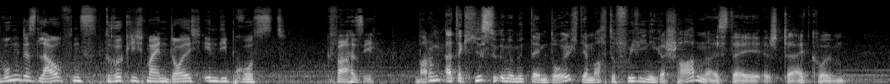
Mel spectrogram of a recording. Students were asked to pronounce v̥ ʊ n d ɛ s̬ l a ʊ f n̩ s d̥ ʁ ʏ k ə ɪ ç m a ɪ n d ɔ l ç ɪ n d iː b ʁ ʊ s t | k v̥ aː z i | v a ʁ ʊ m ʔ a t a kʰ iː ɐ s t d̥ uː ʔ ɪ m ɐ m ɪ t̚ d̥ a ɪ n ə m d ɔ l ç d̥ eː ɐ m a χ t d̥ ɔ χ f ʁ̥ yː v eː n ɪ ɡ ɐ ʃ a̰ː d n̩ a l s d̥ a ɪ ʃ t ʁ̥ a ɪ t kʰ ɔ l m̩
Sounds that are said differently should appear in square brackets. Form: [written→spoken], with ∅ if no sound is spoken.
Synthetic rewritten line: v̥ ʊ [n→ŋ] d ɛ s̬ l a ʊ f n̩ s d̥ ʁ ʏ k ə ɪ ç m a ɪ n d ɔ l ç ɪ n d iː b ʁ ʊ s t | k v̥ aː z i | v a ʁ ʊ m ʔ a t a kʰ iː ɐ s t d̥ uː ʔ ɪ m ɐ m ɪ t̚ d̥ a ɪ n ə m d ɔ l ç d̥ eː ɐ m a χ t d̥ ɔ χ f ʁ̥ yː v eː n ɪ ɡ ɐ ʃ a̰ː d n̩ a l s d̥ a ɪ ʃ t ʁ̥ a ɪ t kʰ ɔ l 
